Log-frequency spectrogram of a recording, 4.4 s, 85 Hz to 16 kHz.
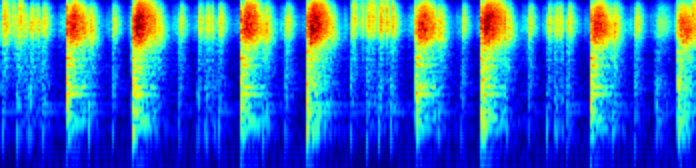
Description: RemixedDrums_110BPM_50.wav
